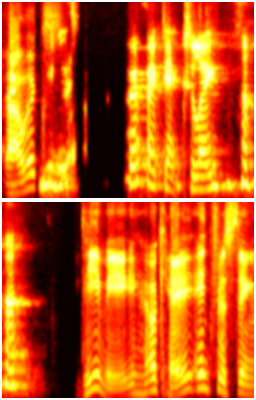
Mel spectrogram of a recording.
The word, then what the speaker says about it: DeMe: I was kind of challenged on how to pronounce the name. We got You Alex, did perfect, actually. DeMe.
